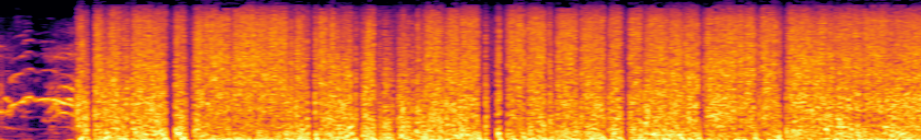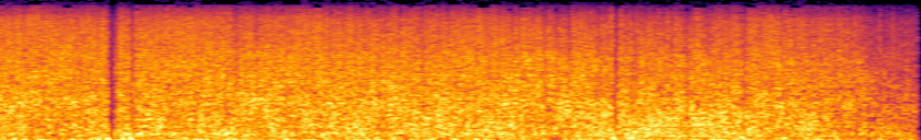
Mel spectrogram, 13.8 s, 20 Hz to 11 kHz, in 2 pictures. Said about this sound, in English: That is exactly what will happen to you if you invite someone to your home to light fireworks that has no business doing it. What did you think of that explosive 4th of July celebration?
